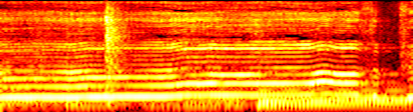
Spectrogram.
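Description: A singer holds one long wordless note, rising slightly and wavering near the end, over strummed acoustic guitar chords.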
